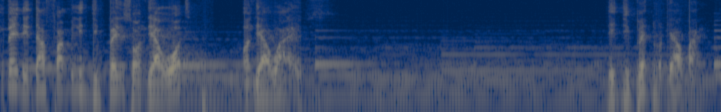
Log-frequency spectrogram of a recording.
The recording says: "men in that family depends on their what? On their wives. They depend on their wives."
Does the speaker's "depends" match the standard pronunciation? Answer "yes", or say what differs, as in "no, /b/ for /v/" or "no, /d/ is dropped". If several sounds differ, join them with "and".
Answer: no, /s/ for /z/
